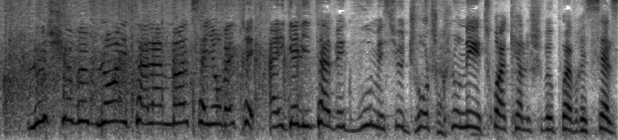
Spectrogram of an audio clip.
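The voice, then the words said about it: Speaks in a put-on accent. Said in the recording (French): “je sais pas pourquoi je prends cet accent.”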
